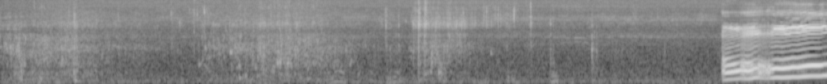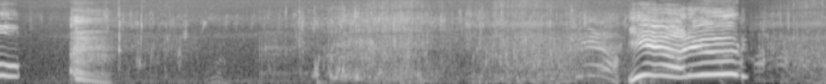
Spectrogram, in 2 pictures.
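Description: Faint splashing of water around the kayaks while a bass is fought alongside, broken by two long excited yells, one about seven seconds in and one near the end.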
